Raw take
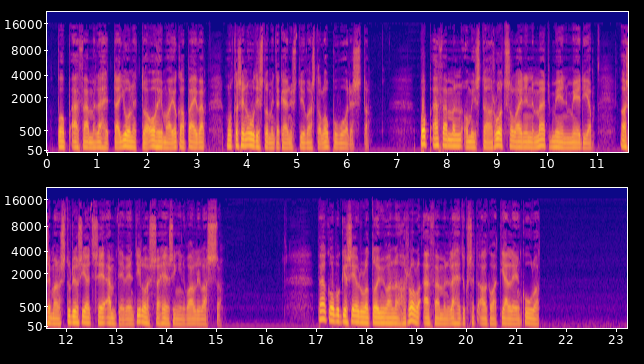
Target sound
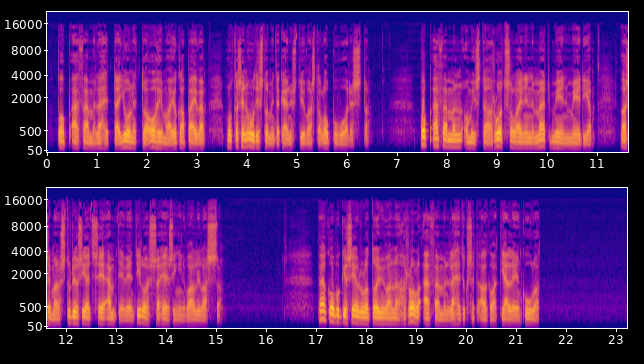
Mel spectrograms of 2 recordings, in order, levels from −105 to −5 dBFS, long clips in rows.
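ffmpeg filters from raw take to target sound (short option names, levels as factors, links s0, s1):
-af "highpass=f=260:w=0.5412,highpass=f=260:w=1.3066"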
